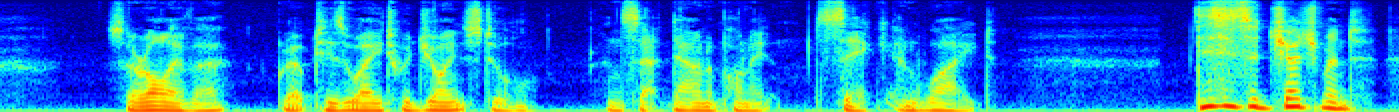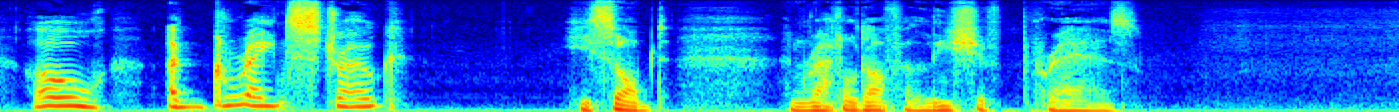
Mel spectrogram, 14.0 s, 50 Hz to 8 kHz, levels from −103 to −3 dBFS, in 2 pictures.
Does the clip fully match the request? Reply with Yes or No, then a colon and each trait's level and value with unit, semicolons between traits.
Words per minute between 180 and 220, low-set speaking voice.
No: average, 145 wpm; low, 105 Hz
